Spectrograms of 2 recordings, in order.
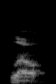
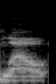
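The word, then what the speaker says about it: Lowe: Uh uh Brandon uh Low is gonna be my guy for Tampa Bay. Well, you better say his name right. Brandon Lao. Yeah, it's Brandon Laauo and it's Nate Low.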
